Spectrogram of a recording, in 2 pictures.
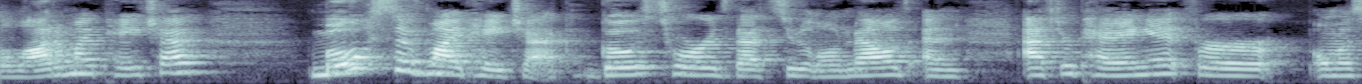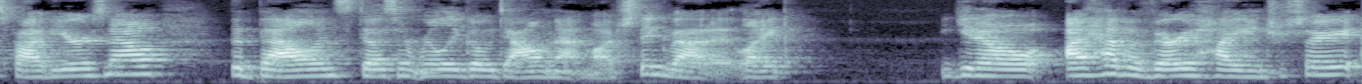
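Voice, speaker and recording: A woman's voice: mid-range voice, fairly quick, reverberant. A woman, talking candidly to camera in a casual introduction, filling her speech with "like". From Long Island, New York. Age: 20s. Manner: chatty, heavy use of "like", candid. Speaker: content creator. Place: room in her sister's house.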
